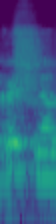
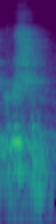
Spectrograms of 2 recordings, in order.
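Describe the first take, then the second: First: The name ends with a full final vowel. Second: The final vowel is dropped and moved inside. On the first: "Instead of saying Krishna" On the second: "they'll say Krishan. They actually truncate the vowel at the end and inflect it back inside"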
